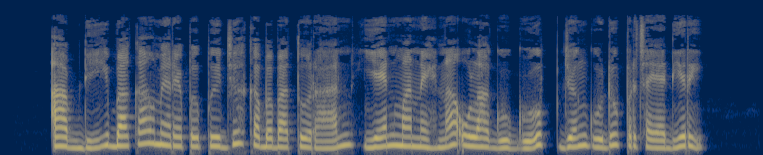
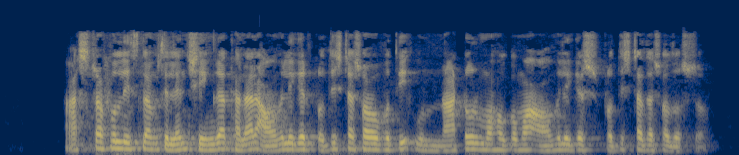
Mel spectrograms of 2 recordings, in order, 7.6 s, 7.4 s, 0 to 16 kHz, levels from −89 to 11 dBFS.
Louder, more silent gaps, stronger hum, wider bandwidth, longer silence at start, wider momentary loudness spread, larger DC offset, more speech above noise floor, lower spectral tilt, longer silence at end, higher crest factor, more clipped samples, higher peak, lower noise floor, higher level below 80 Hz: about the same, -19 LUFS vs -17 LUFS; neither; neither; first, 11 kHz vs 7.8 kHz; second, 0.5 s vs 0.65 s; about the same, 5 LU vs 7 LU; neither; second, 60 dB vs 66 dB; first, -6.5 dB/octave vs -4 dB/octave; first, 0.6 s vs 0.35 s; about the same, 18 dB vs 18 dB; neither; about the same, -2 dBFS vs 0 dBFS; second, -78 dBFS vs -84 dBFS; about the same, -58 dBFS vs -56 dBFS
